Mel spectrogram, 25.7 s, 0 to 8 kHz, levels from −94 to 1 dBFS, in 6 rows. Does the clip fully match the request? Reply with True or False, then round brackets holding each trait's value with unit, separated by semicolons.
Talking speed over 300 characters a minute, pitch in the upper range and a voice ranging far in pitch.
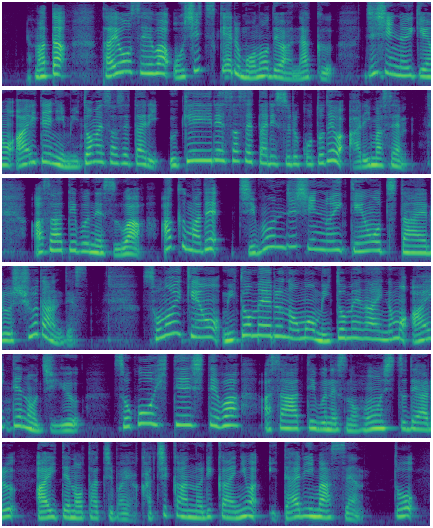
True (330 characters per minute; 250 Hz; 7.4 semitones)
